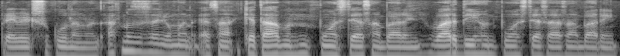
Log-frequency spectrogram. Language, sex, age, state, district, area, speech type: Kashmiri, male, 45-60, Jammu and Kashmir, Ganderbal, rural, spontaneous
